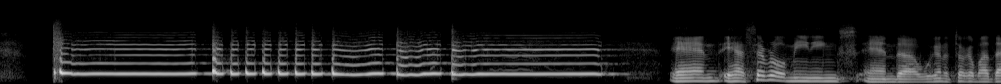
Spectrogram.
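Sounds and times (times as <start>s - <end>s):
shofar ram's horn blowing: 0.5s - 6.5s
speech: 6.7s - 10.0s.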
